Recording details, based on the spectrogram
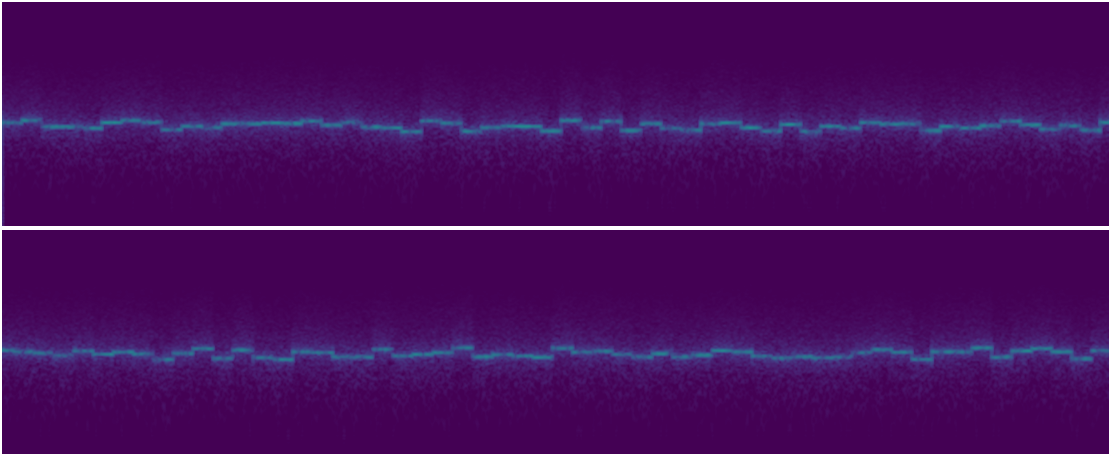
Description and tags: Some experiments with random pitches and adding more and more, creating (very) special atmospheres
ambience, ambient, atmosphere, electronic, horror, insects, processed, random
